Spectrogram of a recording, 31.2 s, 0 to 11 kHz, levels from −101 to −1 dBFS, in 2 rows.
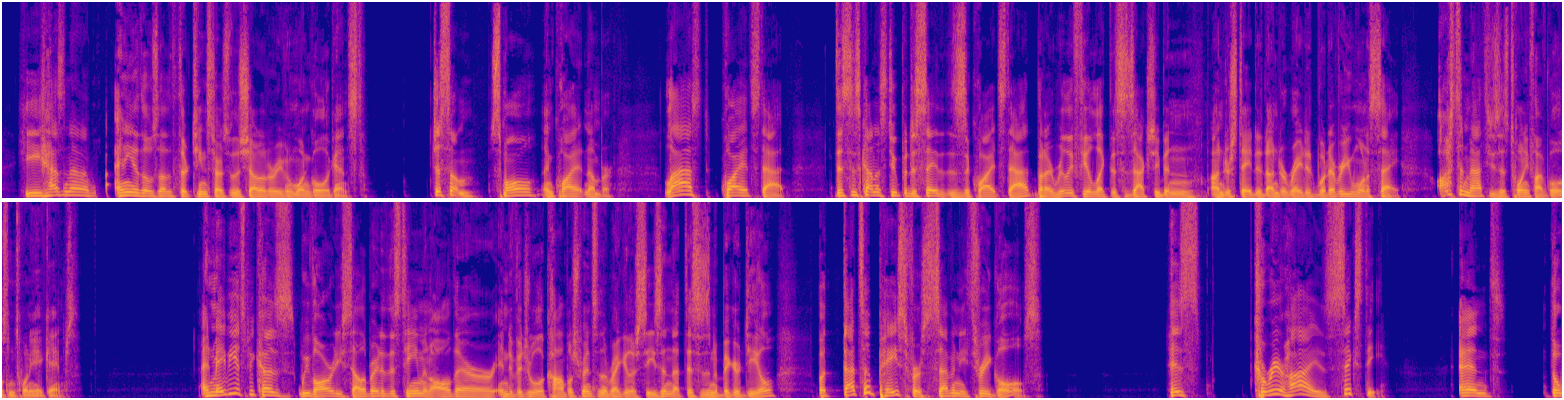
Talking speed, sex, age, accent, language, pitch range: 195 wpm, male, 30-49, American, English, 105-140 Hz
